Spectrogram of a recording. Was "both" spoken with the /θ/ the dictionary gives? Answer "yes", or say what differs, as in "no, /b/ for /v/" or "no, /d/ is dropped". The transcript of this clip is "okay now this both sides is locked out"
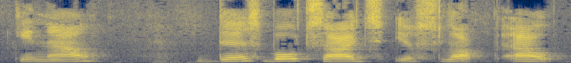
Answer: no, /t/ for /θ/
